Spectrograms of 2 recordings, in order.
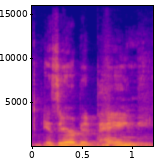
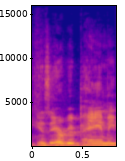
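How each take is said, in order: First: Said in the usual way. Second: Higher, incredulous repeat of a question; mock offended. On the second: Streamer repeating a viewer's nosy question, mock offended. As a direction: throw the question back in mock indignation.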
